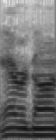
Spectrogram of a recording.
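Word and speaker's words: Erdoğan: Now, Erdogan was there from Egypt, and I don't know if you say Aragon or Erdogan. I call it Erdogan. That's how it's spelled.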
